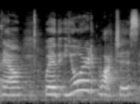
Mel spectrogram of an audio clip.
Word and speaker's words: Jord: Now, I am in a partnership right now with Yord Watches. It's spelled J-O-R-D, but it's pronounced Yord Watches, and this is my beautiful watch that they sent me, and it is really gorgeous.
